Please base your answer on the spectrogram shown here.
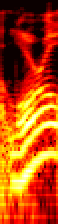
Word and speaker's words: Lorelle: your name mixed up either uh Laurel or Laurel but it's Laurel yes okay okay so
